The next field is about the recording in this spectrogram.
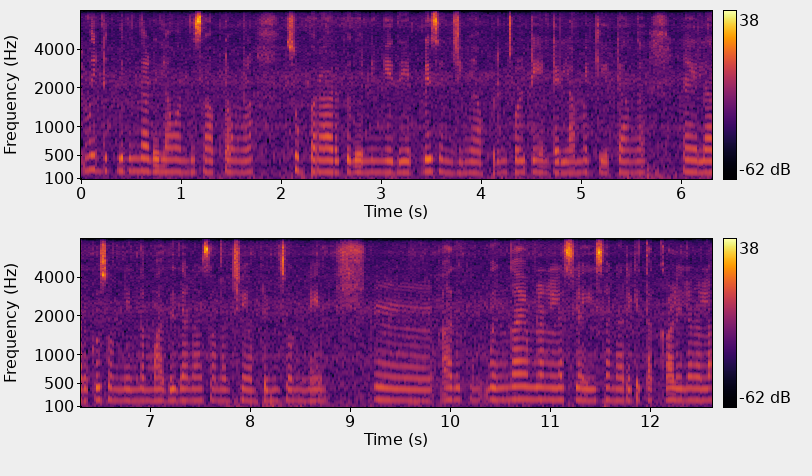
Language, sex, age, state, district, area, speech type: Tamil, female, 30-45, Tamil Nadu, Pudukkottai, rural, spontaneous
